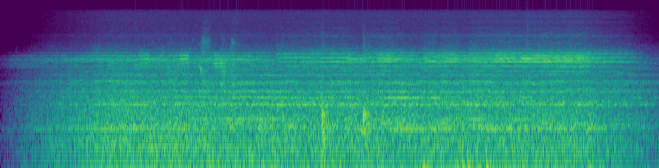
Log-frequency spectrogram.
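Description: Many car horns sounding together in a steady, held chorus over the low rumble of a column of passing cars. It fades in at the start and fades out near the end.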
